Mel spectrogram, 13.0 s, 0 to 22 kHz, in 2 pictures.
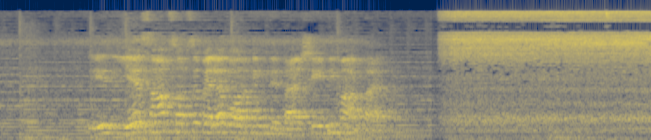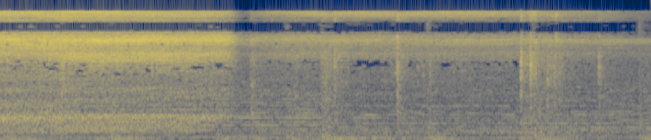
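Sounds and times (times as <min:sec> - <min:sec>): snake hissing: 0:04.4 - 0:13.0.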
